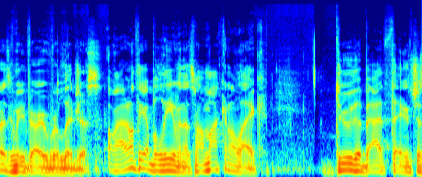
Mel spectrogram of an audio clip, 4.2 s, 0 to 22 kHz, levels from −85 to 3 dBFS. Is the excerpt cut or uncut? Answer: cut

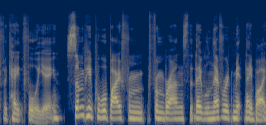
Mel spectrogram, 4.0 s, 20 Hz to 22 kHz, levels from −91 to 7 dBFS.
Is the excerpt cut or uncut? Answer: cut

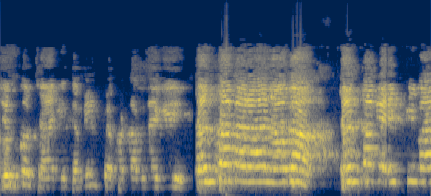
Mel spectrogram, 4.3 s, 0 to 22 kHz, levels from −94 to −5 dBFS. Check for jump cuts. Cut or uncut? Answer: cut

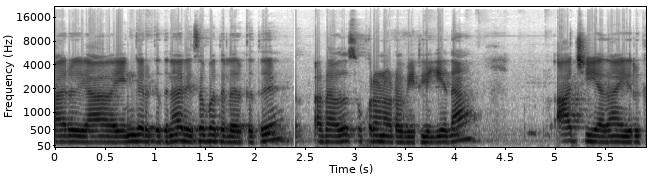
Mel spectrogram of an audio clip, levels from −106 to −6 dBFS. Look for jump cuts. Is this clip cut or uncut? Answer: cut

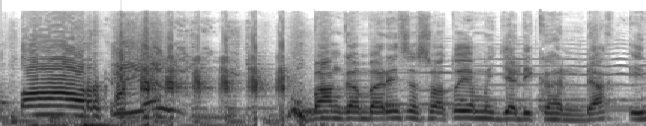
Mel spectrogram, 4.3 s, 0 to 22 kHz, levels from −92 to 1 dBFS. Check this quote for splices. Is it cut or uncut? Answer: cut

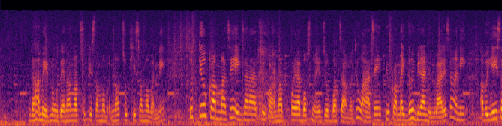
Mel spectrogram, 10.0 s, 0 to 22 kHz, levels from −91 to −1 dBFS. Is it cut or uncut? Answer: uncut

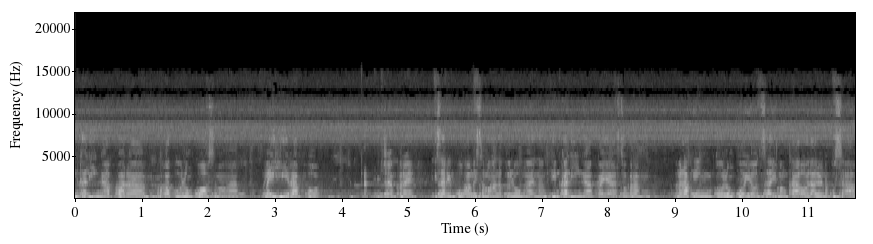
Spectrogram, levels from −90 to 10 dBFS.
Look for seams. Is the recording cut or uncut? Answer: uncut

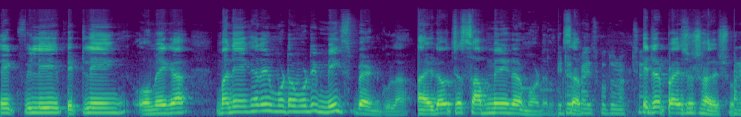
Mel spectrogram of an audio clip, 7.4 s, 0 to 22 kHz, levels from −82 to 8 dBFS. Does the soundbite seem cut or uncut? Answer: cut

